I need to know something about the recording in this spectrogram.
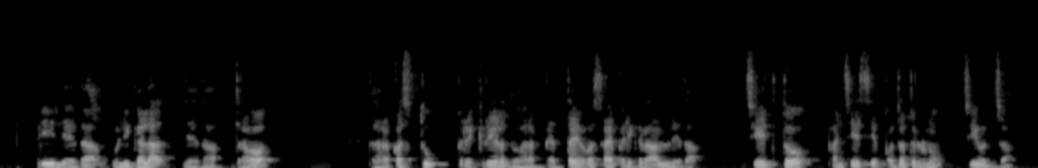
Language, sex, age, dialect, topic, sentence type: Telugu, male, 18-24, Central/Coastal, agriculture, question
